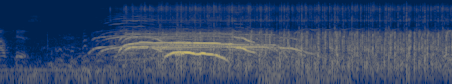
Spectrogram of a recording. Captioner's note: applause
